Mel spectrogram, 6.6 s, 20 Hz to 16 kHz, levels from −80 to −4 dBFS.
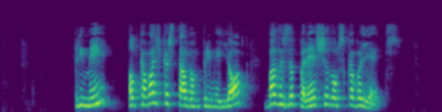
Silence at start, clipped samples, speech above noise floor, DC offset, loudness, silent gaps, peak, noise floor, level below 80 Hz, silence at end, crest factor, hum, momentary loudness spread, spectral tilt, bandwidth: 1.15 s; under 0.1%; 63 dB; under 0.1%; -17 LUFS; none; -2 dBFS; -80 dBFS; -64 dBFS; 0.95 s; 16 dB; none; 9 LU; -5.5 dB/octave; 7.6 kHz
